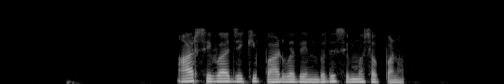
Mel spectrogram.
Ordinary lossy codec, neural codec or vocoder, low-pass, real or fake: none; none; 5.4 kHz; real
